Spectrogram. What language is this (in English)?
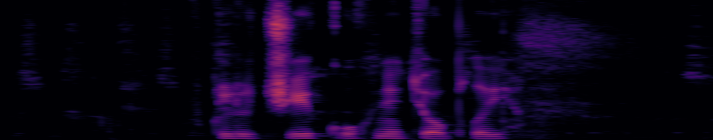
Russian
